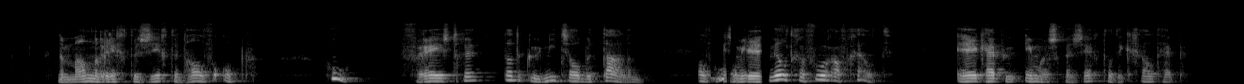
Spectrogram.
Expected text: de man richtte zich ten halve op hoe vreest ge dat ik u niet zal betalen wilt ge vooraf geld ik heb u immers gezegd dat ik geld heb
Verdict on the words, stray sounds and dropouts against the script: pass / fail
fail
